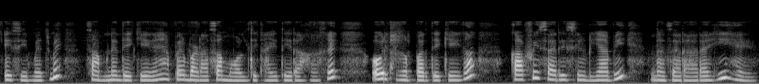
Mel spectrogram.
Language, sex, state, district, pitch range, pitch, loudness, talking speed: Hindi, female, Rajasthan, Jaipur, 195-225 Hz, 200 Hz, -20 LUFS, 205 wpm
